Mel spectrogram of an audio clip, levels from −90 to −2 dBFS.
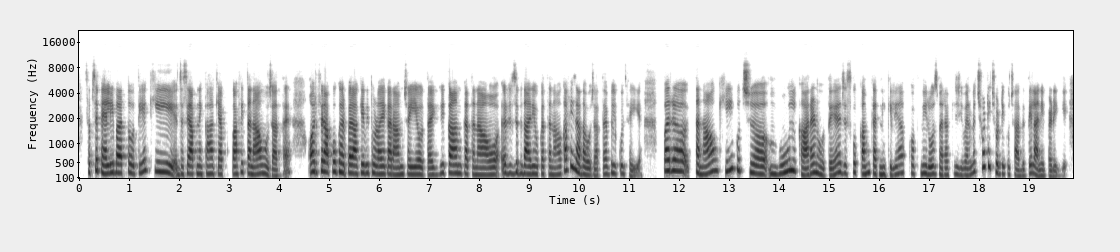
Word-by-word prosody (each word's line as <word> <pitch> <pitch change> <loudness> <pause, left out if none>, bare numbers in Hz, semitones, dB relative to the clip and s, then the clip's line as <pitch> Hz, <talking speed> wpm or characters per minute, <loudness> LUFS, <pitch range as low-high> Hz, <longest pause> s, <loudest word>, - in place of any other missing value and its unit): सबसे 290 - 0
पहली 215 +2 +4
बात 225 0 +5
तो 235 - +1
होती 215 +2 -3
है 280 - +1
कि, 250 - +1
जैसे 200 +3 -3
आपने 205 0 +3
कहा 205 +1 -1
कि - - +1
आपको 195 0 -5
काफ़ी 200 +5 -1
तनाव 205 0 +3
हो 205 - -1
जाता 155 -1 -2
है, - - -6 0.4
और 250 +2 +4
फिर 275 - +4
आपको 250 +1 +3
घर 245 -3 +3
पर 225 - +6
आके 215 +1 +4
भी 225 - -2
थोड़ा 205 -3 +1
एक 205 0 0
आराम 185 0 +1
चाहिए 195 -1 0
होता 185 -2 -1
है 180 - +1
क्योंकि 195 +5 -6
काम 220 -1 +4
का - - +4
तनाव 180 -1 +1
और 210 +3 -2
ज़िम्मेदारियों 205 -3 +1
का - - +1
तनाव 190 0 -4
काफ़ी 300 +7 +3
ज़्यादा 225 - +3
हो 175 -2 -1
जाता 165 +3 -7
है, 200 - -2
बिल्कुल 210 -2 -5
सही - - -7
है। - - -12 0.4
पर 285 +1 +6 0.4
तनाव 225 +6 +2
की 285 +5 +2
कुछ 295 -2 -1
मूल 210 +5 +2
कारण 185 +7 +2
होते 170 -6 -3
हैं, 225 +7 -1
जिसको 215 +2 -5
कम 200 +2 +2
करने 195 -2 -1
के 185 - -2
लिए 190 +3 -5
आपको 225 -1 -6
अपनी 210 +1 -4
रोज़मर्रा 190 -3 -2
के 190 +2 -10
जीवन 175 -1 -6
में 245 - -3
छोटी-छोटी 375 - -1
कुछ 185 -2 -12
आदतें 155 +5 -4
लानी 165 -7 0
पड़ेगी। 145 +1 -7
205 Hz, 210 wpm, -23 LUFS, 190-230 Hz, 0.4 s, पर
